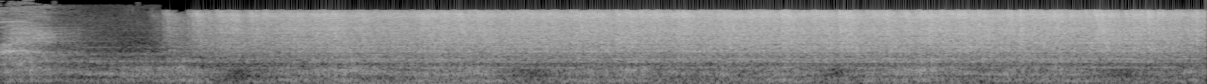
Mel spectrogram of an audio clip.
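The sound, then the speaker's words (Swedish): Millstones in a windmill grind grain into flour, the grain poured into a hopper and running down a chute to the stones, with a steady, coarse mechanical rumble, broad and unbroken, carrying a faint rhythmic throb underneath; no voices are heard. “Ljudet av säd som blir till mjöl.”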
